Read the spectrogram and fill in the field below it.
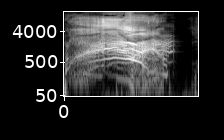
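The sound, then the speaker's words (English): A person voices a monster's pained scream: one loud, strained, gravelly cry that swells, wavers in pitch and holds for about two seconds before cutting off abruptly. “The monster gave off a scream of its own”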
